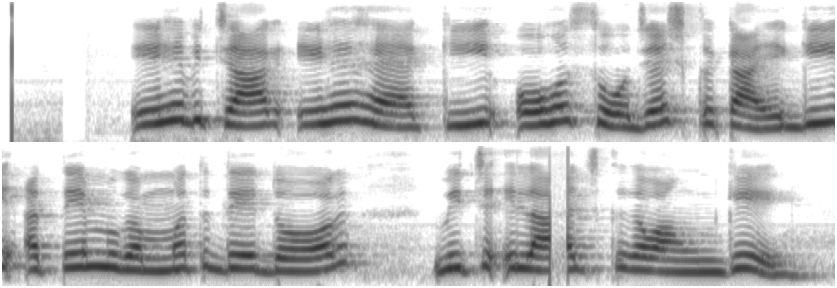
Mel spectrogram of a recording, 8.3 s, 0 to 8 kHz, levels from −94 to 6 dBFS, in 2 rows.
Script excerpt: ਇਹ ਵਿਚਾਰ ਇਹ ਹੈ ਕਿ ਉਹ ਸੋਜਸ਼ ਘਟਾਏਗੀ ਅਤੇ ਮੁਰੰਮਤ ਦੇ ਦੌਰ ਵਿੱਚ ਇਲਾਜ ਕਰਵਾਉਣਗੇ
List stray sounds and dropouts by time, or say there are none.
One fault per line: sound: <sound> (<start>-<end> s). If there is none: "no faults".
sound: dropout (6.9-7.0 s)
